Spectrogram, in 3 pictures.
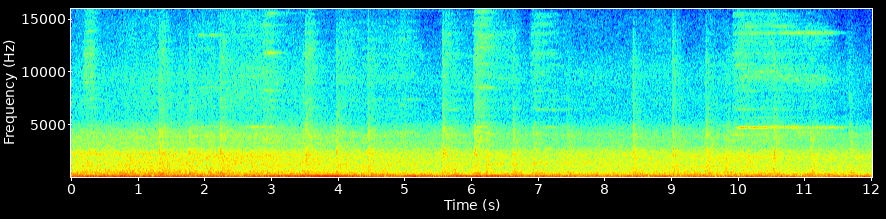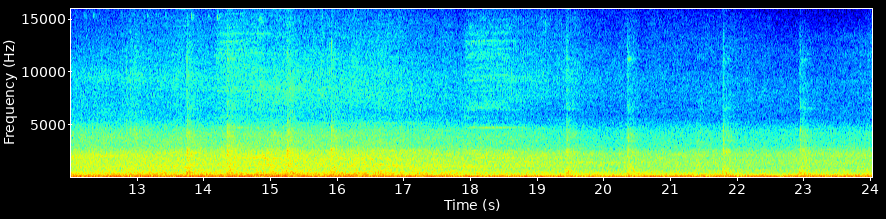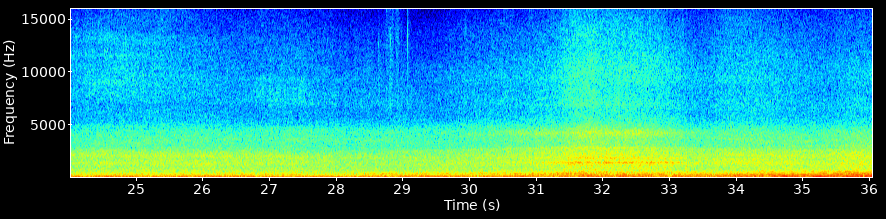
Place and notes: Dongda Rd., Hsinchu - Train traveling through
Train traveling through, Traffic Noise, Sony PCM D50 + Soundman OKM II
Hsinchu City, Taiwan, 26 September 2013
